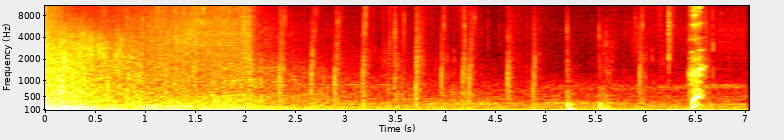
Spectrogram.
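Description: Confringo blasting spell in Hogwarts Legacy bursts with a heavy, rumbling explosion at the start, then decays into scattered crackles and small debris clicks, with one brief sharp flare near the end.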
